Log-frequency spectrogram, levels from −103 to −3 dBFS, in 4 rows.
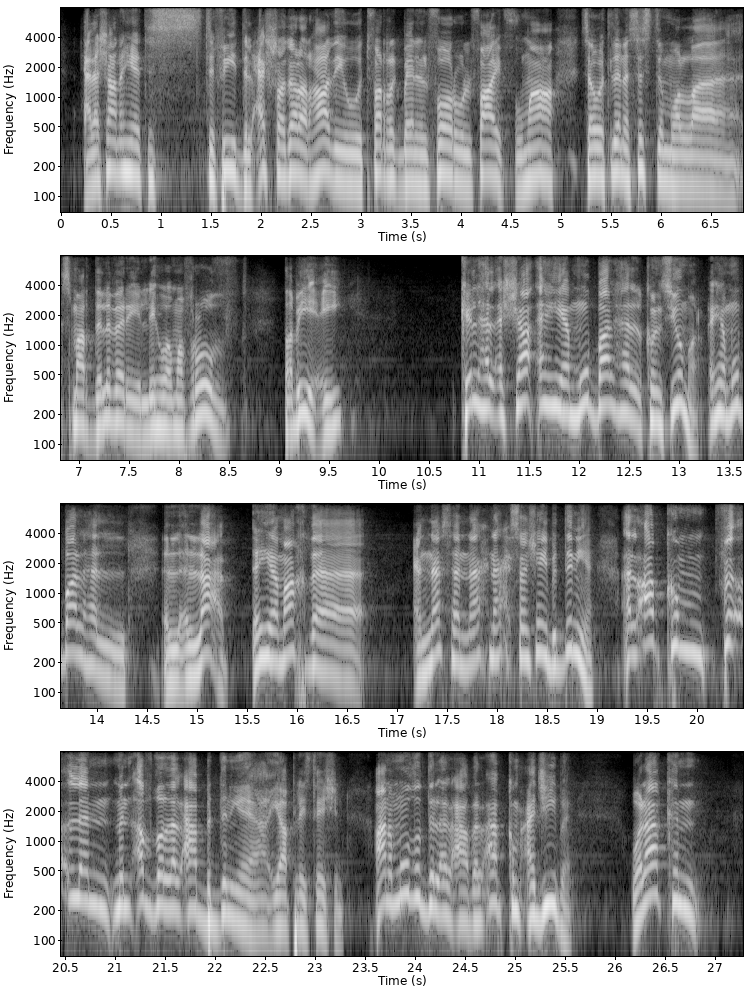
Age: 30-49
